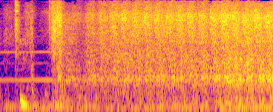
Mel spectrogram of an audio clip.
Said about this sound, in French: Je suis devant la fusée qui va décoller. Vous entendez les moteurs derrière moi.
